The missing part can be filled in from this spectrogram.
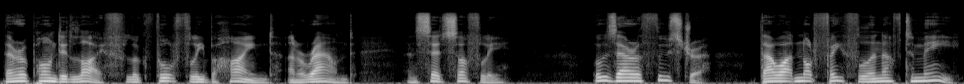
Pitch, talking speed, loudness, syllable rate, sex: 125 Hz, 125 wpm, -19 LUFS, 4.2 syllables/s, male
